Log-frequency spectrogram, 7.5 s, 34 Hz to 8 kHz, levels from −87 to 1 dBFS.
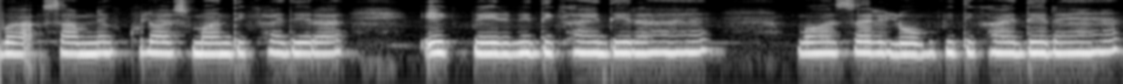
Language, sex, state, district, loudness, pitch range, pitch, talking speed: Hindi, female, Bihar, Kaimur, -14 LUFS, 250-260 Hz, 255 Hz, 185 wpm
